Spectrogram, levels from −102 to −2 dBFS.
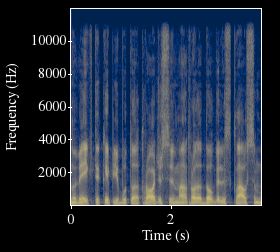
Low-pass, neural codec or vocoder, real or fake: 10.8 kHz; codec, 24 kHz, 3 kbps, HILCodec; fake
